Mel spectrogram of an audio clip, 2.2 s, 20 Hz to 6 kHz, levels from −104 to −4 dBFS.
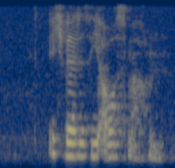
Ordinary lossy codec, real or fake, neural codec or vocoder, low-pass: none; fake; vocoder, 22.05 kHz, 80 mel bands, Vocos; 5.4 kHz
